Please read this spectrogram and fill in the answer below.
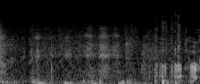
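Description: Handling noise from a phone being carried while walking: rustling and soft low knocks, with close breathing on the microphone.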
